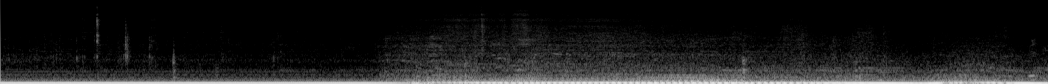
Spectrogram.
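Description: Subaru WRX STI's turbocharged flat-four idling steadily, heard from inside the cabin. About four seconds in it grows louder and busier as the car is put in gear and pulls away slowly.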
